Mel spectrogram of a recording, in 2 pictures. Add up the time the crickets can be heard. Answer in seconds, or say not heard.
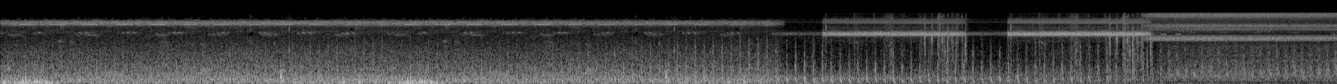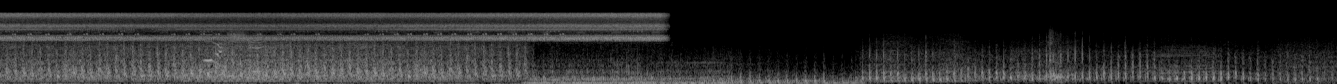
20 s.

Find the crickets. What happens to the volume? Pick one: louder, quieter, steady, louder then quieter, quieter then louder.
quieter.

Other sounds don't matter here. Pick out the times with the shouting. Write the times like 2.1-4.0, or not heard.
15.4-16.1.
